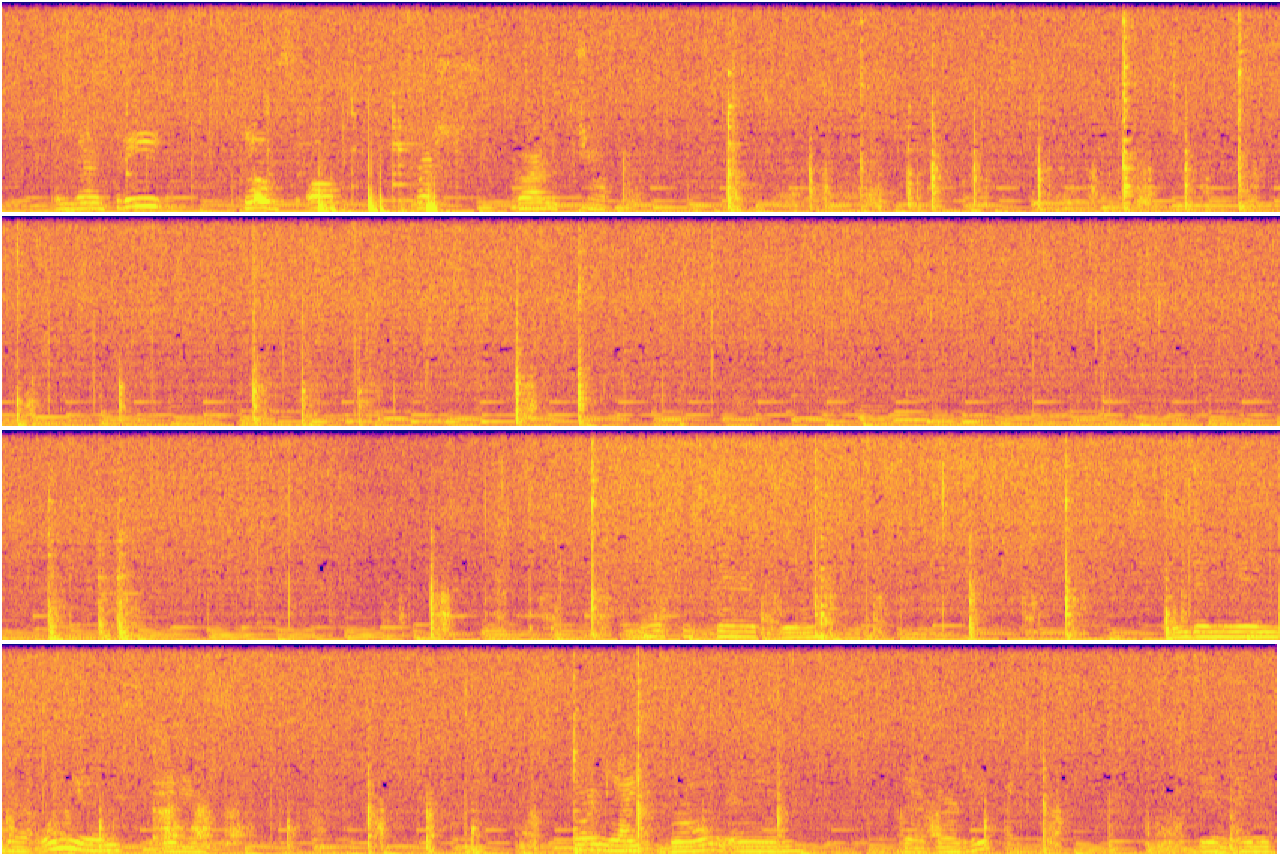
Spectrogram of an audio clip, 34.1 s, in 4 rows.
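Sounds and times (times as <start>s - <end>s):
onion and garlic sizzling in oil: 0.0s - 34.0s
plastic spoon scraping a pan: 4.8s - 8.9s, 19.6s - 30.0s, 31.6s - 34.0s.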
